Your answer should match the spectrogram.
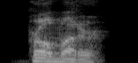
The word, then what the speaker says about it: Perlmutter: Perm Plumber. What is it? – Perlmutter. – Perlmutter.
